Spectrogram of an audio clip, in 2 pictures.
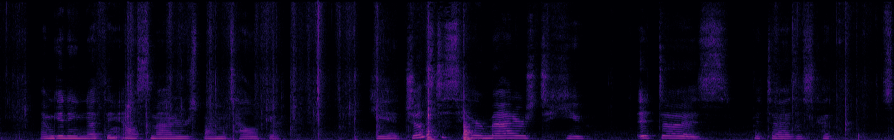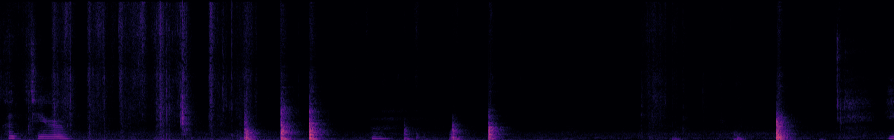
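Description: Cards shuffle and tap in a woman's hands.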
